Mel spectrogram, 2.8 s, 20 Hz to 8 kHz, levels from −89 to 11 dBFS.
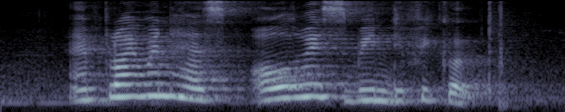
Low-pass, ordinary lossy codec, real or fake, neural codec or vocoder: none; none; real; none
